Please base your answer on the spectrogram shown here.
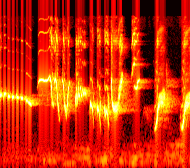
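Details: White-rumped shama song with a full varied repertoire: a steady whistled note sliding down, then wavering high warbles and two sharp upward sweeps.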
